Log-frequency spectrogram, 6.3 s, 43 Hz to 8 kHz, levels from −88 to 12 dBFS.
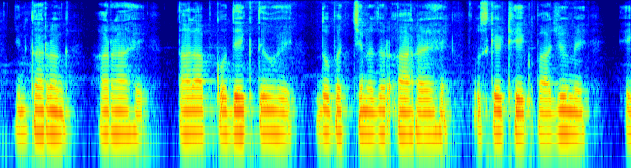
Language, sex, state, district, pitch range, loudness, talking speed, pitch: Hindi, male, Bihar, Saran, 120-130 Hz, -19 LUFS, 180 wpm, 125 Hz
